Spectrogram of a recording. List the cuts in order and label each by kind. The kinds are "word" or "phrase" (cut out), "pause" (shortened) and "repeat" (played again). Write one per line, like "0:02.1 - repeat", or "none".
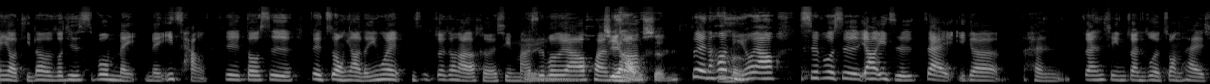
0:02.1 - pause
0:03.0 - pause
0:08.0 - word
0:10.8 - pause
